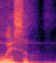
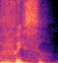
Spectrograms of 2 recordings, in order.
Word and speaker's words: whistle: Because this is a fairly sophisticated effort to write a narrative rather than blow a whistle. A whistle. – No, we're not starting that again. You don't need that much emphasis on the H.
